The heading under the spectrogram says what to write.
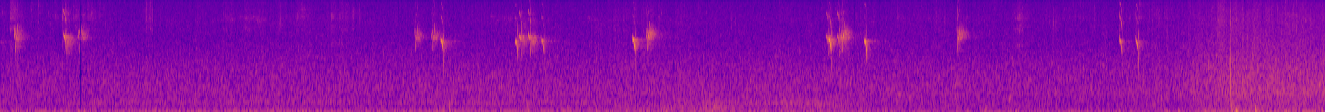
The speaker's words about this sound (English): Here's that bird again. Wild. Stop. I'm recording that bird.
